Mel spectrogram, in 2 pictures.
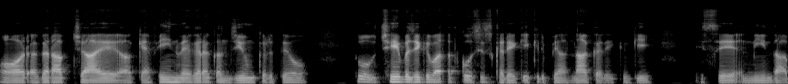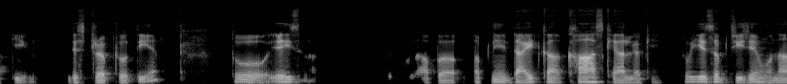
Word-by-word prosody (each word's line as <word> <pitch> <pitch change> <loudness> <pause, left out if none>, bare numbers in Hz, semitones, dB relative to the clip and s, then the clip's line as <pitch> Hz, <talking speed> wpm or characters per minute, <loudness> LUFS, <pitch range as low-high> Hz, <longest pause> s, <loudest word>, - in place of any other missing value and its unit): और 95 -1 +2
अगर 100 +1 +1
आप 100 0 +3
चाय, 100 0 +5
अ, 95 0 0
कैफ़ीन 105 +3 -1
वगैरह 100 +1 +1
कंज़्यूम 100 +1 -1
करते 95 +2 -7
हो, 100 -2 -5 0.4
तो 120 -5 -1
6:00 120 +3 +6
बजे 115 -1 +6
के 110 - 0
बाद 105 0 +1
कोशिश 100 +2 -4
करें 95 0 +3
कि 95 - -4
कृपया 100 -1 -6
ना 95 0 +3
करें 90 0 -7
क्योंकि 95 +1 -7 0.5
इससे 95 -1 0
नींद 95 +1 -4
आपकी 90 0 -4 0.4
डिसरप्ट - - 0
होती - - -1
है। - - -3 0.7
तो 105 -3 0
यही 105 +2 +4
सलाह 110 - -12 0.7
बिल्कुल, - - -21
आप - - -5 0.3
अपनी 105 -1 -3
डाइट 100 +3 +5
का 100 -2 +2
खास 110 -1 +6
ख़्याल 90 -1 +1
रखें, 90 +1 -11 0.2
तो 115 - -5
ये 115 0 +5
सब 110 -1 -1
चीजें 100 +1 +2
होना 100 0 -1
100 Hz, 170 wpm, -26 LUFS, 95-105 Hz, 0.7 s, 6:00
